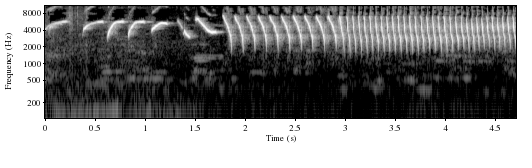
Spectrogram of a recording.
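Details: Atlantic canary song in the Indonesian nglemak style, a series of clear rising whistled slurs followed by a rapid buzzy trill of notes repeated about twice a second, soft low background hum.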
